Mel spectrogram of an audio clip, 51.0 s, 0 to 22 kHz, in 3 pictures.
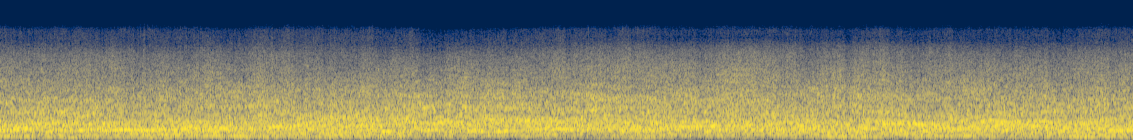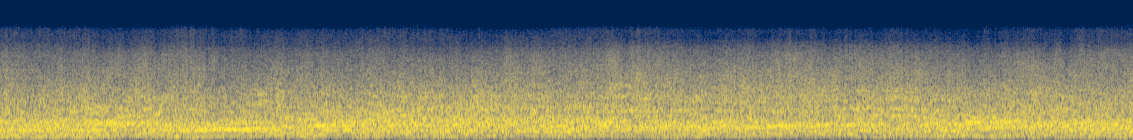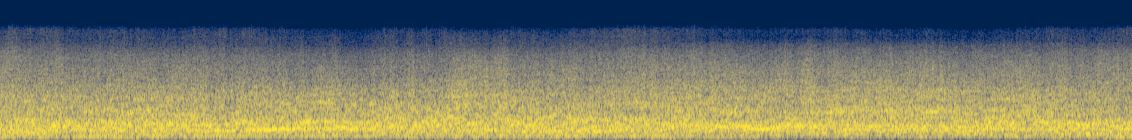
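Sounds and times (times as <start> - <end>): race car engines: 0.0 - 50.9.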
